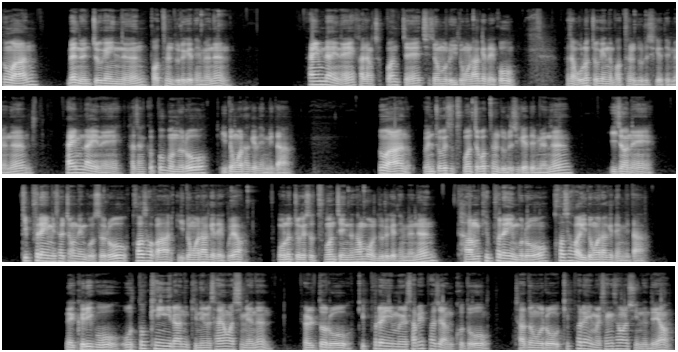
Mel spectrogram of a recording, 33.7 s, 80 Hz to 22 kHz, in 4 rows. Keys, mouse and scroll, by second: 2.4 click, 7.8 click, 10.9-17.2 drag, 10.9-17.2 middle drag, 10.9-17.2 right drag, 20.0 click, 21.1 click, 25.1-33.6 drag.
